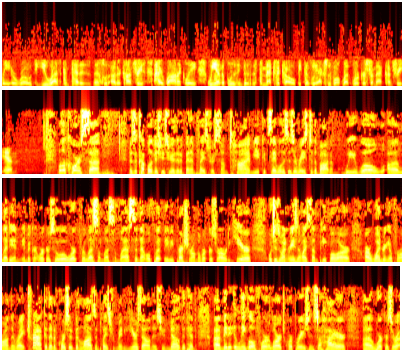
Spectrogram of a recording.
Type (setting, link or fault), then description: setting, busy venue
